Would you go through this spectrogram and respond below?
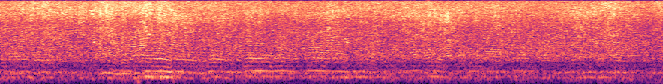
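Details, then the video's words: A bee swarm leaving its hive: continuous thick humming, several overlapping low tones wavering slightly, loudness rising briefly around the middle of the stretch. "bees therapy swarm natural buzzing sound"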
